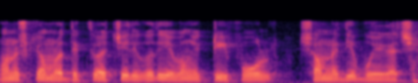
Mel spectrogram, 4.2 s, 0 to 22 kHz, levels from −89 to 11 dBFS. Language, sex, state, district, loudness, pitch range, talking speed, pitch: Bengali, male, West Bengal, Purulia, -17 LUFS, 115-125 Hz, 185 wpm, 120 Hz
